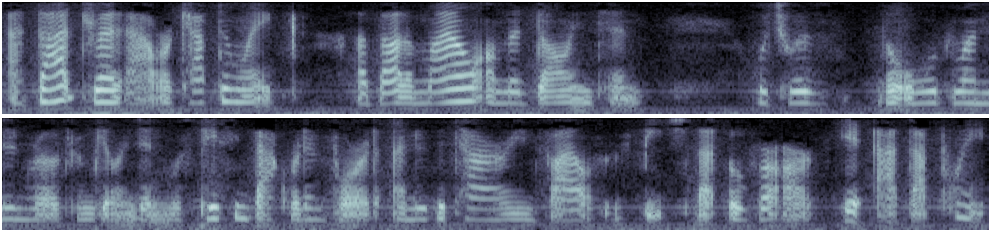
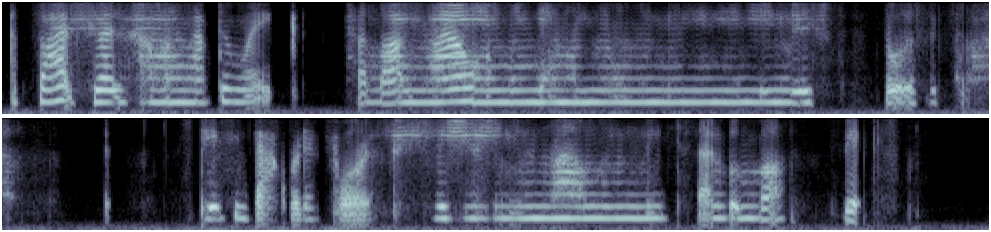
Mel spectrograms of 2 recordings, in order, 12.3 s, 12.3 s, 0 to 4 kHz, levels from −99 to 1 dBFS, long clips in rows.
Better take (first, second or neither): first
